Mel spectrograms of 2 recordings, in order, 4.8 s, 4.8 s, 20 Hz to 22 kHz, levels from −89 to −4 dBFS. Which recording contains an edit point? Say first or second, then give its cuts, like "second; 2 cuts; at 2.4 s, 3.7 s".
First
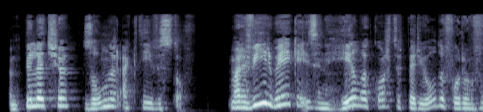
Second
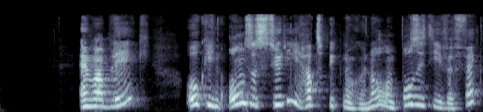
first; 1 cut; at 2.3 s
